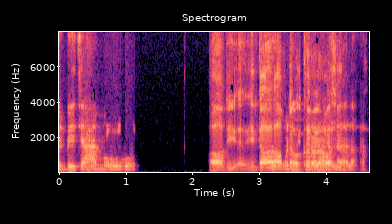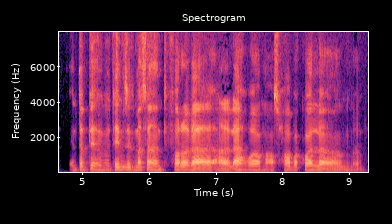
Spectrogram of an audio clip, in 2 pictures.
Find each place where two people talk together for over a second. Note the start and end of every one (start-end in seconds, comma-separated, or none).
3.1-4.4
